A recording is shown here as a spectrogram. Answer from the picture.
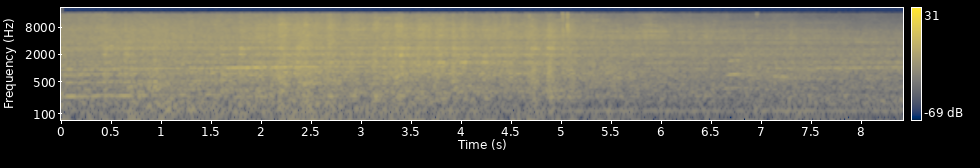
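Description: Electric commuter train running past on the rails, wheels clattering with a thin whine over the rumble. It is loudest about two seconds in and then slowly fades as the train pulls away.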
